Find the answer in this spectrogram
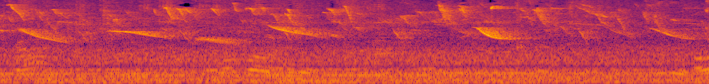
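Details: A rusty-collared seedeater (coleiro) sings a teaching song for young birds to learn from: clear descending whistles sliding down several times a second, mixed with thin, buzzy high notes, over a steady background hiss.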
